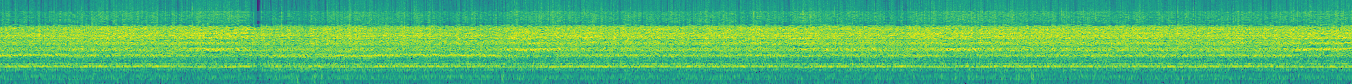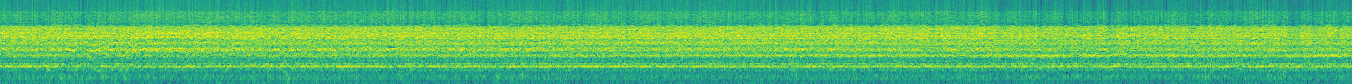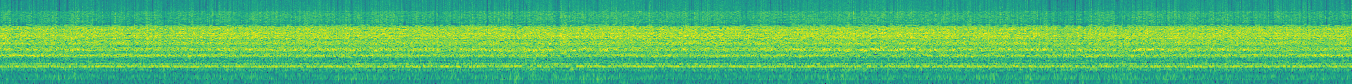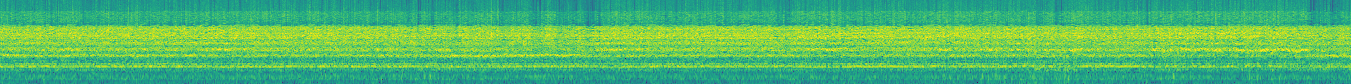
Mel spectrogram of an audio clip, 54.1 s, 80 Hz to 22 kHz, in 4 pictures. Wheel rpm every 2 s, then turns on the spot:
230, 220, 230, 230, 230, 230, 230, 220, 230, 230, 230, 230, 230, 230, 230, 240, 240, 230, 230, 230, 230, 230, 220, 230, 230, 230, 220.
none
